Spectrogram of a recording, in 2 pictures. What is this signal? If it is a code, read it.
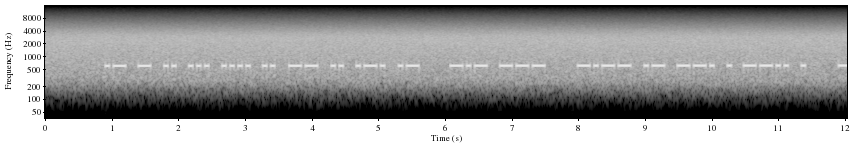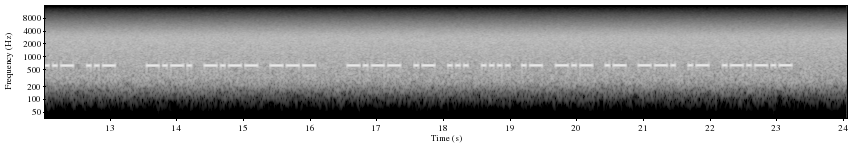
Morse code, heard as a keyed tone, hand-sent with a paddle, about 20 wpm, 620 Hz, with radio static. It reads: ATISHIMIRA KO YAGEZE KU CYO YASHAKAGA.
